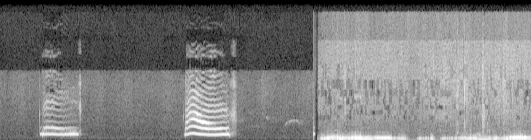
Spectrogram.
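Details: Kittens chasing butterflies on grass give two short, clear meows, then a burst of loud, rumbling broadband noise covers the rest of the recording.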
